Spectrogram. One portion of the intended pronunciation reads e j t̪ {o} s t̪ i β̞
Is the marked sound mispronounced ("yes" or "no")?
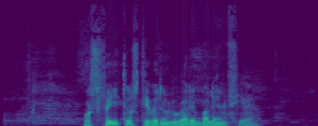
no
